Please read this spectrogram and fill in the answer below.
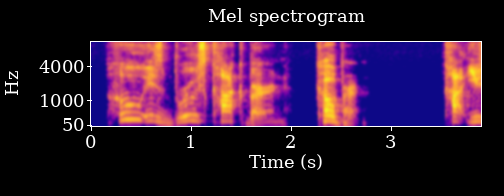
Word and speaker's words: Cockburn: Coburn. You said Cockburn. Yeah, it's spelt Cockburn, but it's pronounced Coburn.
